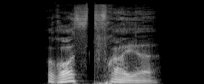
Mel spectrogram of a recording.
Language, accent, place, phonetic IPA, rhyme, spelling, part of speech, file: German, Germany, Berlin, [ˈʁɔstfʁaɪ̯ə], -ɔstfʁaɪ̯ə, rostfreie, adjective, De-rostfreie.ogg
- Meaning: inflection of rostfrei: 1. strong/mixed nominative/accusative feminine singular 2. strong nominative/accusative plural 3. weak nominative all-gender singular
